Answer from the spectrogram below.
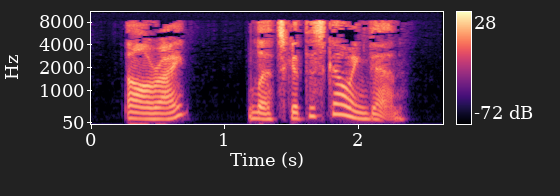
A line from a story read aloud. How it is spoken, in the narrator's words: he said calmly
